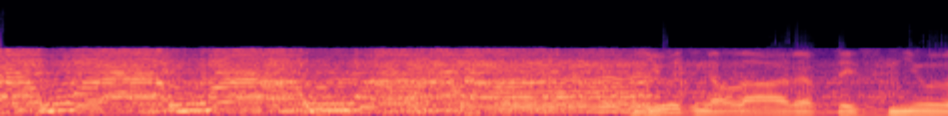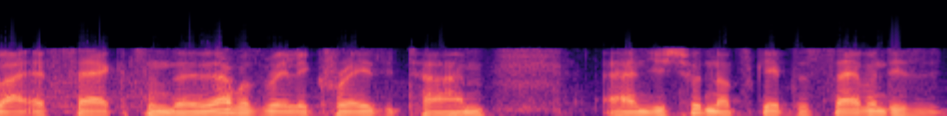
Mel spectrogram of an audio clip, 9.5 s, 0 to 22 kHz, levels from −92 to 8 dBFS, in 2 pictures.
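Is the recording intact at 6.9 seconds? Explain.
No. At 6.9 s, as through the whole clip, there is gain pumping, likely from input gain set far too high with a fast limiter or compressor clamping down whenever the level peaks. The gain swings by roughly 10 dB, so loud and quiet passages sit squashed together. Separately, the band stops at 4 kHz, which fits a 64 kbps G.711 mu-law call path.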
